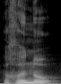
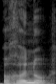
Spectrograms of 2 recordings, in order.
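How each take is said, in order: First: It is said with a French pronunciation. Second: It is said with a French pronunciation.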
